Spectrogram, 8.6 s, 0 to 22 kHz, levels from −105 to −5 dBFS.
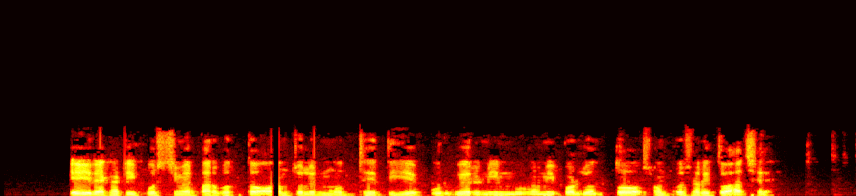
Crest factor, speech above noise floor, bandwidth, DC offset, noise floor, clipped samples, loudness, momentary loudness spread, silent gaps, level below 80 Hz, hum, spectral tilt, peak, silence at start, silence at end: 18 dB; 69 dB; 7.6 kHz; under 0.1%; -87 dBFS; under 0.1%; -19 LUFS; 9 LU; none; -56 dBFS; none; -6 dB/octave; -2 dBFS; 0.7 s; 0.85 s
